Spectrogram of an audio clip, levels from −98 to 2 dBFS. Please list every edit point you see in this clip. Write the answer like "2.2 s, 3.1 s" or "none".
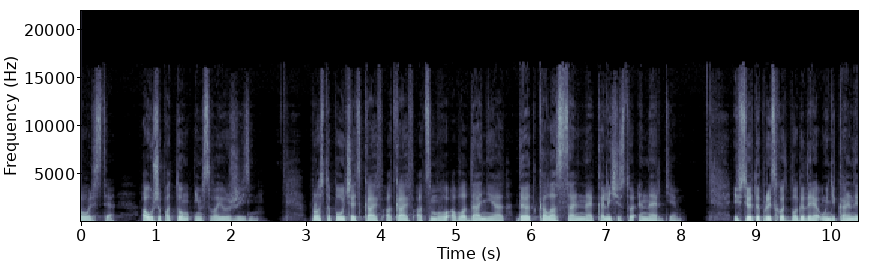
1.5 s, 4.2 s, 5.7 s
